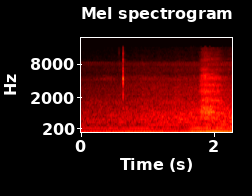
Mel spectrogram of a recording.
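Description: A man's audible in-breath near the end, taken just before speaking, over a steady low hum, with a single faint click about halfway through.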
